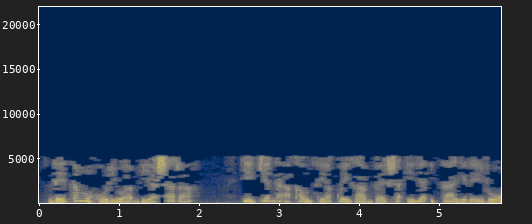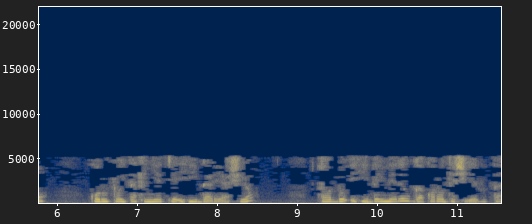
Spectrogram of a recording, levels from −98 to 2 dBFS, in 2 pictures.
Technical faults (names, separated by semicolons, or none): MP3 compression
